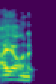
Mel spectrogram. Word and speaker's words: Iona: Because you know Iona.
